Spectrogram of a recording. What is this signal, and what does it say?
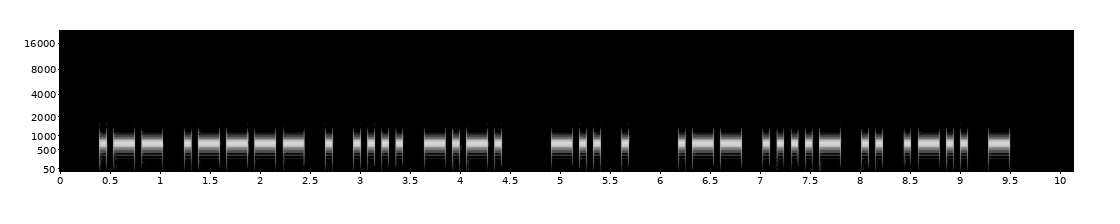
Morse code, heard as a keyed tone, about 17 wpm, 700 Hz. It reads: W1EHC DE W4ILT
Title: USA Callsign DE Callsign - 5 Characters - 17wpm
